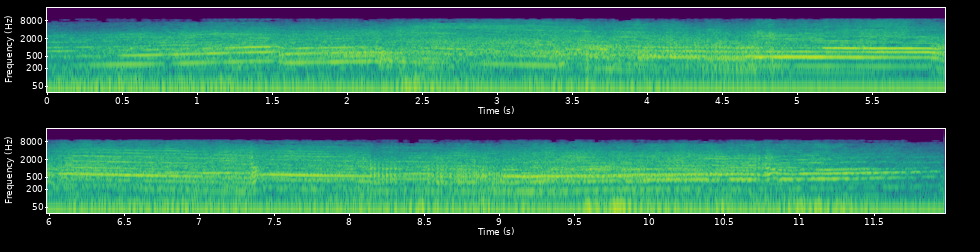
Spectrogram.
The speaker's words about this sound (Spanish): Y vamos a empezar con el petardeo de motores y de coches. Petardeo clásico del que está siendo de momento decepción en la pretemporada McLaren Honda.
